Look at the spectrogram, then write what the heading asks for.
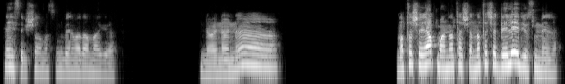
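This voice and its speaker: A young man giving casual gameplay commentary, excitable, often swearing and shouting at his units. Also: on the high side. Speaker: gamer.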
